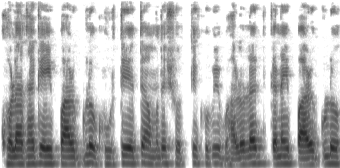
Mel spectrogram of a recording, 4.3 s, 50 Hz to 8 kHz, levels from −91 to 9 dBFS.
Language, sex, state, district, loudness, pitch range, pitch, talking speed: Bengali, male, West Bengal, Kolkata, -16 LUFS, 125-135 Hz, 130 Hz, 195 wpm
